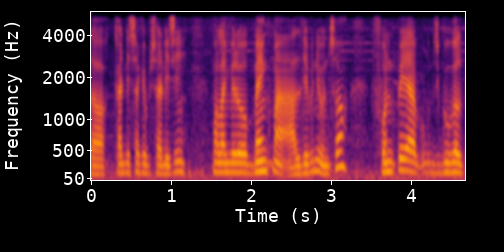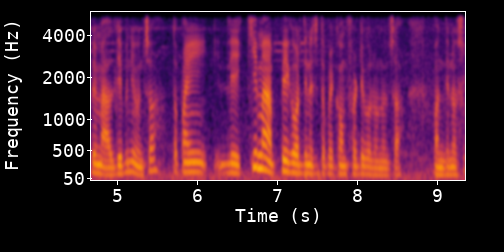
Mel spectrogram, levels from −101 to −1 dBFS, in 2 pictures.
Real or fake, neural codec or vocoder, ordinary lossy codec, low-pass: real; none; none; 5.4 kHz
